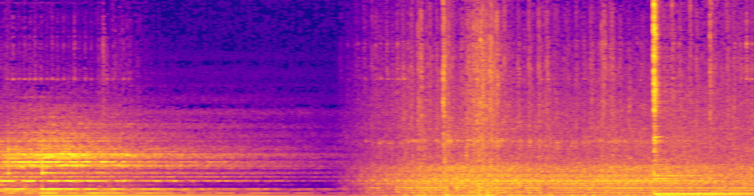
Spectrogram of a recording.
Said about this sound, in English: He rubs his eyes and sees that the OES school bus has just entered the Timberline Lodge parking lot here at the base of Mount Hood.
